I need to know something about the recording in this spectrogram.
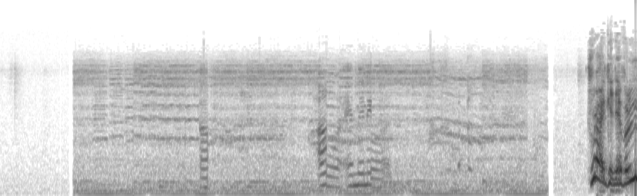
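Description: A young woman speaks playfully, very close to the microphone.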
